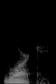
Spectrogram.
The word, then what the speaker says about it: Wark: name I work work it's it's war with a K work okay excellent yeah appreciate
